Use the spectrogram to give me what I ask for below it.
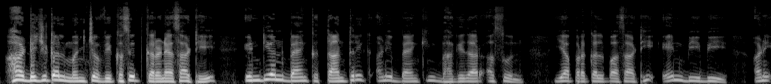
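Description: At 2.52 s and again at 3.54 s, just before "आणि बँकिंग भागीदार असून", the speech and background drop abruptly by about 4 dB each time. This is a microphone volume step-down, likely the call software lowering input gain. The waveform envelope shrinks in two sudden steps, and the spectrogram darkens evenly across all frequencies.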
